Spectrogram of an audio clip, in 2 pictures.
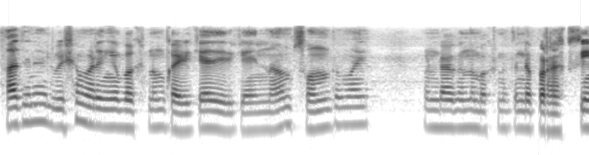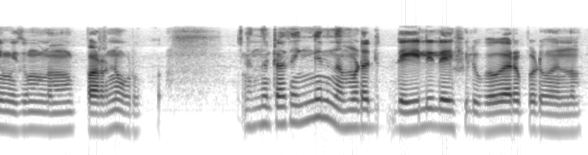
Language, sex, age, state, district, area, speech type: Malayalam, male, 18-30, Kerala, Wayanad, rural, spontaneous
